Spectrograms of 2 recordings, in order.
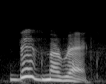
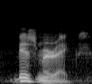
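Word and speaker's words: Bisma-Rex: have to remember that bismarex is that how you say it that's right ma'am b-i-s-m-a hyphen r-e-x bismarex ask for bismarcks at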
